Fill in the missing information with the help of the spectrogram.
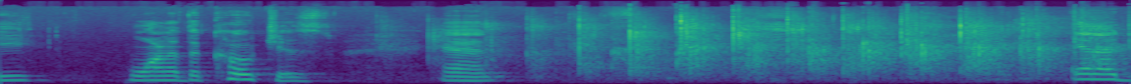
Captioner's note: audience applauding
